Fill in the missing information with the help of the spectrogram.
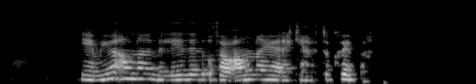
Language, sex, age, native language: Icelandic, female, 30-39, Icelandic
